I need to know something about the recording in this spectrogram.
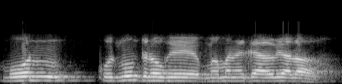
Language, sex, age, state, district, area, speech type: Manipuri, male, 60+, Manipur, Churachandpur, urban, conversation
